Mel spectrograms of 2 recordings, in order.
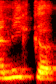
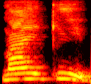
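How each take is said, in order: First: Nike said "ni-ke", the way it's written in Indonesian; Nike as "ni-kə", the old spelled-out way; Nike read as spelled. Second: Nike said the English way, "nai-ki"; Nike as English "NAI-kee". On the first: Retold or imitated. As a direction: read Nike letter by letter, "nee-keh". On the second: Shown as a demonstration. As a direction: say Nike as "nai-ki", with a light laugh. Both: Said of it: "Bacanya Nike tulisannya".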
